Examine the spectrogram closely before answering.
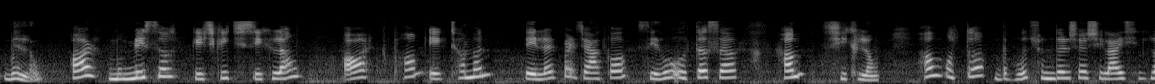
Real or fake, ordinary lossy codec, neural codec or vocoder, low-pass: fake; none; codec, 16 kHz, 0.8 kbps, ZipCodec; none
